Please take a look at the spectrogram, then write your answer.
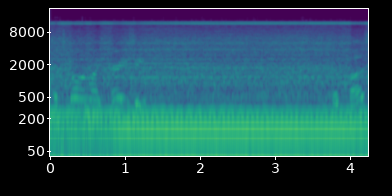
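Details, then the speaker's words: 1999 Ford Mustang V6 with P0411 code, cold start: secondary air pump buzzes loudly with low droning over idle, cycling on and off; relay and motor fine, noise from the mounting bracket contacting the pump without clearance. "it's running and it's turning on and off so I think our relay is okay and obviously our motor is okay but man it makes some noise"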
